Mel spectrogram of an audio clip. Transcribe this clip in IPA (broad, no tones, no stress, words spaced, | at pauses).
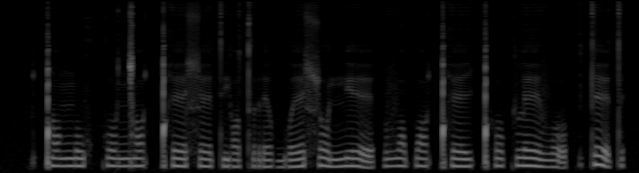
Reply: ŋ͡ǃɔŋoxʷko ŋ͡ǀɔǃʰeɬe tjɔtreɡʷeɬo nʲe | vɔpɔǃʰei̯ǃʰo klevo | tet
